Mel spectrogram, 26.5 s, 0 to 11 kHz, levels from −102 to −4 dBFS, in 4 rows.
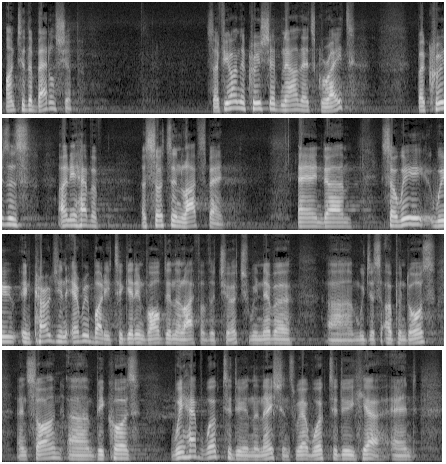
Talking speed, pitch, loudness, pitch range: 145 wpm, 120 Hz, -28 LUFS, 105-145 Hz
